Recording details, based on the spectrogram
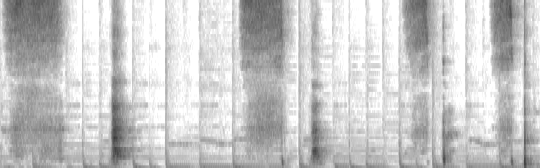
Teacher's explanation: S and p are both unvoiced consonant sounds, and the sound is made by pushing air through your mouth.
